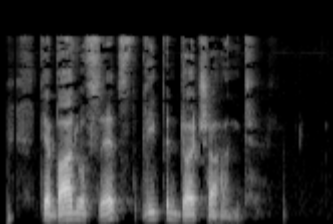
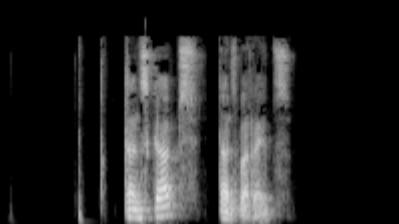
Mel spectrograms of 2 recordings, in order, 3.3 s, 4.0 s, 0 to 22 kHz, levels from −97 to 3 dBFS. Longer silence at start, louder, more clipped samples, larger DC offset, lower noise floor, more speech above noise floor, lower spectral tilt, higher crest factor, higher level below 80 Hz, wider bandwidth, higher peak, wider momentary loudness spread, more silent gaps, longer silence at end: second, 0.2 s vs 1 s; second, -27 LUFS vs -16 LUFS; neither; neither; second, -72 dBFS vs under -90 dBFS; second, 45 dB vs over 75 dB; about the same, -3 dB/octave vs -3.5 dB/octave; about the same, 22 dB vs 20 dB; second, -72 dBFS vs -54 dBFS; about the same, 11.5 kHz vs 11.5 kHz; second, -6 dBFS vs 0 dBFS; first, 18 LU vs 11 LU; second, none vs 1.08-1.24 s, 2.09-2.18 s; second, 0.8 s vs 1.1 s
